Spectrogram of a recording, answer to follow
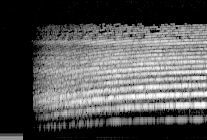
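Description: A siren starts about two-thirds of a second in, its pitch rising steadily as it winds up and then levelling off into a steady, loudening tone.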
